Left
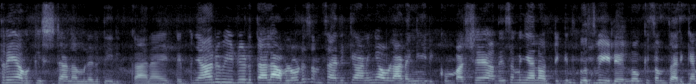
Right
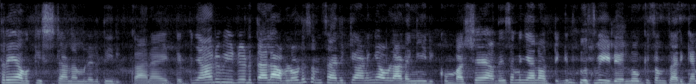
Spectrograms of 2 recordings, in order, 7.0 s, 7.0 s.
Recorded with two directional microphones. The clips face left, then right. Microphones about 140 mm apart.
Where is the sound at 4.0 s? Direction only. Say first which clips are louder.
Right 4 dB; 25° right (ahead or behind).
